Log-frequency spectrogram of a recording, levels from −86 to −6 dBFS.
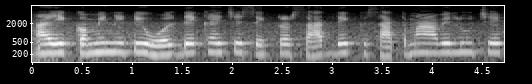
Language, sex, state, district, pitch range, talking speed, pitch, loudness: Gujarati, female, Gujarat, Gandhinagar, 210-230 Hz, 150 wpm, 225 Hz, -19 LUFS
